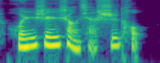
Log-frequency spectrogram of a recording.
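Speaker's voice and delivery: usual speaking voice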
